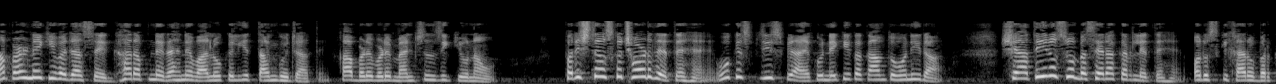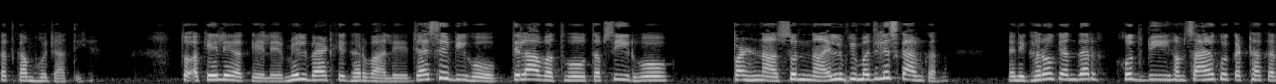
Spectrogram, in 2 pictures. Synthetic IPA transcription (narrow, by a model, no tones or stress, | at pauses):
apɐɽ̤nekiʋɐd͡ʒaseɡʱɐɾɐpneɾɛɦneʋaːlõkeliet̪ɐ̃ŋɡɦod͡ʒaːt̪eɦɛ̰̃xaːbɐɽebɐɽemɛ̃ːnʃənzikjõːnaɦõ̰ː | fɐɾɪʃt̪ẽʊskot͡ʃʰoːɽd̪eːt̪eɦɛ̰̃ːʋokɪst͡ʃiːzpeaːẽkoːineːkikakaːmt̪oɦonɐɦĩɾɐɦa̰ | ʃɐjaːt̪iːnʊsmẽbɐseːɾakɐɾleːt̪eɦɛ̰̃ɔːɾʊskixɛːɾobɐɾkət̪kɐmɦod͡ʒa̰ːt̪iɦɛː | t̪oʔɐkeːleɐkeːlemɪlbɛːʈʰkeɡʱɐɾʋaːled͡ʒɛːsebʱiɦoːt̪ɪlaːʋət̪ɦoːt̪ɐfsiːɾɦoː | pɐɽ̤nasʊnːaɪlmkimɐd͡ʒlɪskaːɪmkɐɾna | jaːniɡʱɐɾõkeɐ̃nd̪əɾxʊd̪bʱiɦɐmsaːjõkoikɐʈʰːakɐ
